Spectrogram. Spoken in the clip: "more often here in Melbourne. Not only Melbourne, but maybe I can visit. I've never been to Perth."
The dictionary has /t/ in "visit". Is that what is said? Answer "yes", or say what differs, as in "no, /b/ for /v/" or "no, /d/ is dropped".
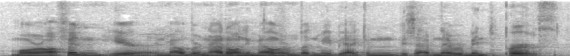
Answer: no, /t/ is dropped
